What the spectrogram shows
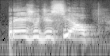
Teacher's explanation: prejudicial a sílaba forte a última de novo palavra oxítona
